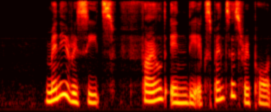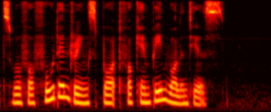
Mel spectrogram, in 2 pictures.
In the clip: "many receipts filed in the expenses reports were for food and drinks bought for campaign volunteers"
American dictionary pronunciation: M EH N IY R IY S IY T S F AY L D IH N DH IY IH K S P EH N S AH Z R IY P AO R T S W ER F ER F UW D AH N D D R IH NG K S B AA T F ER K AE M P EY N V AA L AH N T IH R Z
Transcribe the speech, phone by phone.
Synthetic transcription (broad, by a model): M EH N IY R IY S IY T S F AY L D IH N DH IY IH K S P EH N S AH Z R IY P AO T S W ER F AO F UW D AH N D D R IH NG K S B AA T F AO K AE M P EY N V AA L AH N T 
